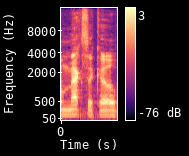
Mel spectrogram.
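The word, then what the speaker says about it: México: english we call mexico mexico but in spanish it's called mexico and so it's like the x makes a j sound versus the x sound that uh everyone in english reads it and apparently no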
